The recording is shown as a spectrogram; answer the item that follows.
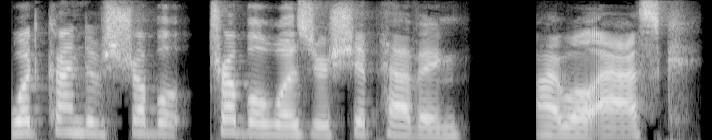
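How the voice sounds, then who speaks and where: A woman playing a shrewd, sceptical spaceship officer in a tabletop game, measured, direct and probing. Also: medium pitch, sharp tone, lightly acted. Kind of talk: tabletop role-play acting.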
